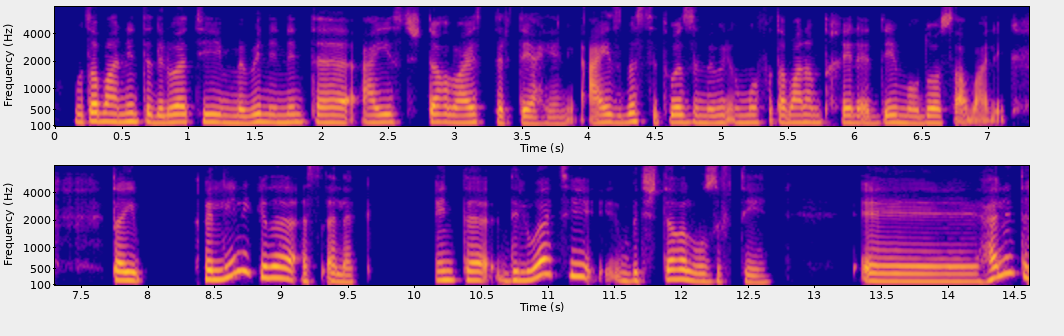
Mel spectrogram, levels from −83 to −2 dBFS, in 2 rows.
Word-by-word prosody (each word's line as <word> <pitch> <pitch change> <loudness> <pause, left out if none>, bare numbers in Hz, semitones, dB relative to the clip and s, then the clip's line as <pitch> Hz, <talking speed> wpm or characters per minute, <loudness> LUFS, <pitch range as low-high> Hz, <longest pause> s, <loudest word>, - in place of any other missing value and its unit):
وطبعًا 205 +1 +4
أنت 200 0 +1
دلوقتي 190 +1 +2
ما 170 -1 0
بين 195 +3 +1
إن 180 0 -1
أنت 185 -2 0
عايز 185 +1 -1
تشتغل 195 -1 -1
وعايز 180 +1 +1
ترتاح. 165 -1 -1
يعني 155 0 -9
عايز 185 -1 +1
بس 205 +3 -1
توازن 185 -1 -1
ما 170 - -2
بين 180 - -3
الأمور. 180 +1 -3
فطبعًا 180 0 -2
أنا 185 0 -1
مُتخيّلة 180 -1 -2
قد 165 - -6
إيه 180 - +2
الموضوع 175 0 0
صعب 170 - -3
عليك. - - -7 0.5
طيب 210 -2 +5 0.5
خلّيني 300 - +4
كده 275 0 +6 0.2
أسألك، 175 -2 -3 0.5
أنت 220 -1 +2
دلوقتي 300 - +2 0.2
بتشتغل 225 +4 +1
وظيفتين، 175 -3 -5 0.7
آآ 185 -1 +1
هل 255 - +2
أنت 390 -7 -1
185 Hz, 150 wpm, -23 LUFS, 180-210 Hz, 0.7 s, كده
